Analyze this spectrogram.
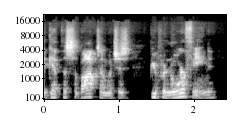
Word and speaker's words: buprenorphine: they get the suboxone which is buprenorphine rhymes with morphine and it's basically a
